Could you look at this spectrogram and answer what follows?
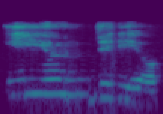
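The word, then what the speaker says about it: Iudieu: And it is spelled I-U-D-I-E-U, Iudiu.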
